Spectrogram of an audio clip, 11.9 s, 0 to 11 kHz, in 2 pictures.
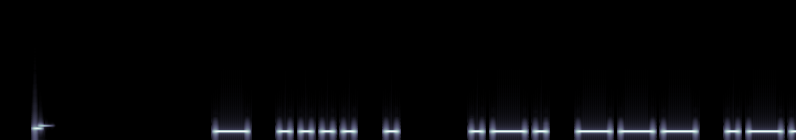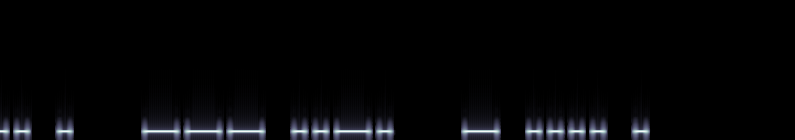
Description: Morse code, heard as a keyed tone, about 14 wpm, 700 Hz. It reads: THE ROLE OF THE
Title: Sets of 4 Words 15wpm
